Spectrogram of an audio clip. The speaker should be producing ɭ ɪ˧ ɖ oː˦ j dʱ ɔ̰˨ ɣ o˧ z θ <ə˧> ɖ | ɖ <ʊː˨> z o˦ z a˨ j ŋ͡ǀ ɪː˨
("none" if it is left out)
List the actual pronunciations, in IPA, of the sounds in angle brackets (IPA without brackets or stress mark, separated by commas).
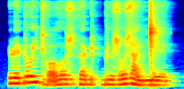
ə˧, ʉː˨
